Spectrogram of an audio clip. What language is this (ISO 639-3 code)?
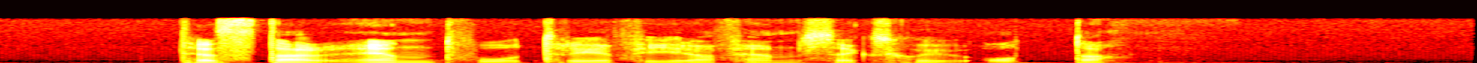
swe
